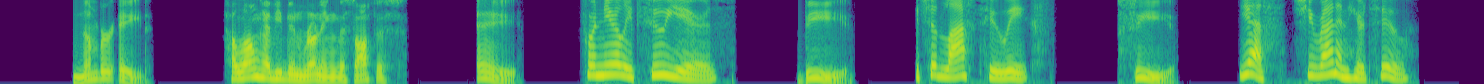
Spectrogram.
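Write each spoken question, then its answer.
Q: How long have you been running this office?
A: A: For nearly 2 years.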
